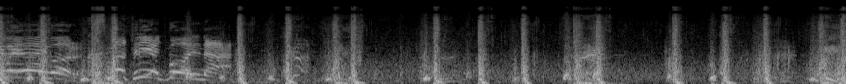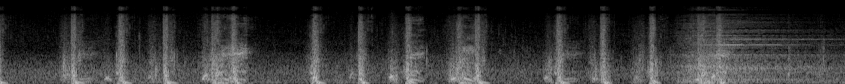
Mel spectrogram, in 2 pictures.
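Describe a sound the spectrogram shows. A man grunts and shouts as he fights.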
